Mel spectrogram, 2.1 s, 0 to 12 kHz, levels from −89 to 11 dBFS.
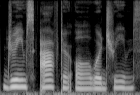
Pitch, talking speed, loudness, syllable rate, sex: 180 Hz, 140 wpm, -20 LUFS, 3.8 syllables/s, female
